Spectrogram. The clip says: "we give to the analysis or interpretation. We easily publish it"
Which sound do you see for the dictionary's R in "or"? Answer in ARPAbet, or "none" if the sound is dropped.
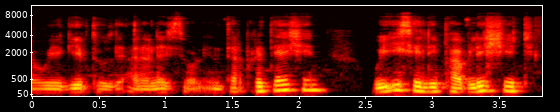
L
